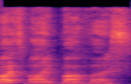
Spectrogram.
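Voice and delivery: booming, very loud movie-villain voice. Speaker, having just said Bane comes easier than Batman, tries a Bane voice. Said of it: "I can do a Bane voice much easier than a Batman voice".

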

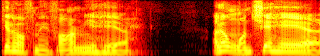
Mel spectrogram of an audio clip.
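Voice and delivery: awkward, bad put-on Australian accent. Imitating how they all talked, trying again, in an awkward australian accent. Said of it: "It's closer".

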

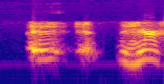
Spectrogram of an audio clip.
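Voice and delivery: high, halting stammer. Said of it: "I'm stammering because it makes me gag".

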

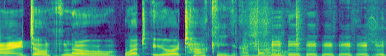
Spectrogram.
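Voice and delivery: synthetic robot voice speaking French.

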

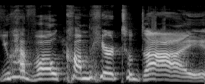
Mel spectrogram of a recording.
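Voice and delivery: loud, bad fake Russian accent, die drawn out. Mocking a character's preposterous dialogue, in a terrible Russian accent imitation. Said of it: "that was my terrible imitation of her terrible russian uh, accent".

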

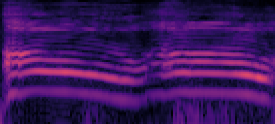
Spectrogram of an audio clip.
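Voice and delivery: mock wailing oh, high-pitched.

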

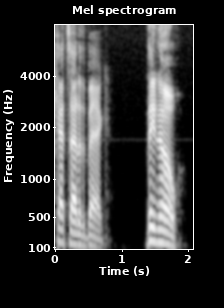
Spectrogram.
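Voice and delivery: normal talking voice

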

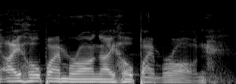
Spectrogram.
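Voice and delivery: ordinary talk, nothing marked

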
